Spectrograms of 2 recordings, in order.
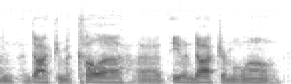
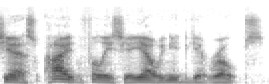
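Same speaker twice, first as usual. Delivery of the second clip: ordinary talk, nothing marked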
